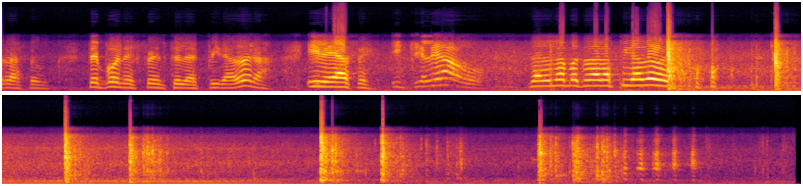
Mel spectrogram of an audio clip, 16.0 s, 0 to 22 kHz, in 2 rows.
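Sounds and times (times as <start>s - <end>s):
low motor hum: 4.8s - 13.4s
vacuum cleaner being kicked: 8.6s - 9.7s, 13.3s - 14.3s.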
